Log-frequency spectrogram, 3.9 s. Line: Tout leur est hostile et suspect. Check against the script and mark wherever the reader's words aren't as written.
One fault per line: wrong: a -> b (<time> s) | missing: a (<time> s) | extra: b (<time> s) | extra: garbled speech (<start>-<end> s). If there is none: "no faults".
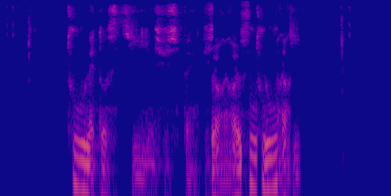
missing: leur (0.9 s)
extra: garbled speech (2.0-3.0 s)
